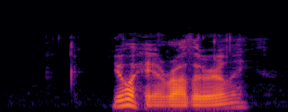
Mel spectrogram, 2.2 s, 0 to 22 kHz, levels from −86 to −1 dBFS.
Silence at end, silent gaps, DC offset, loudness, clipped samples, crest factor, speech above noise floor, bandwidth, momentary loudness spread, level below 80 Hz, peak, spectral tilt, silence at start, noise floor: 0.3 s; none; under 0.1%; -29 LUFS; under 0.1%; 20 dB; 43 dB; 7.8 kHz; 11 LU; -72 dBFS; -10 dBFS; -6 dB/octave; 0.85 s; -71 dBFS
